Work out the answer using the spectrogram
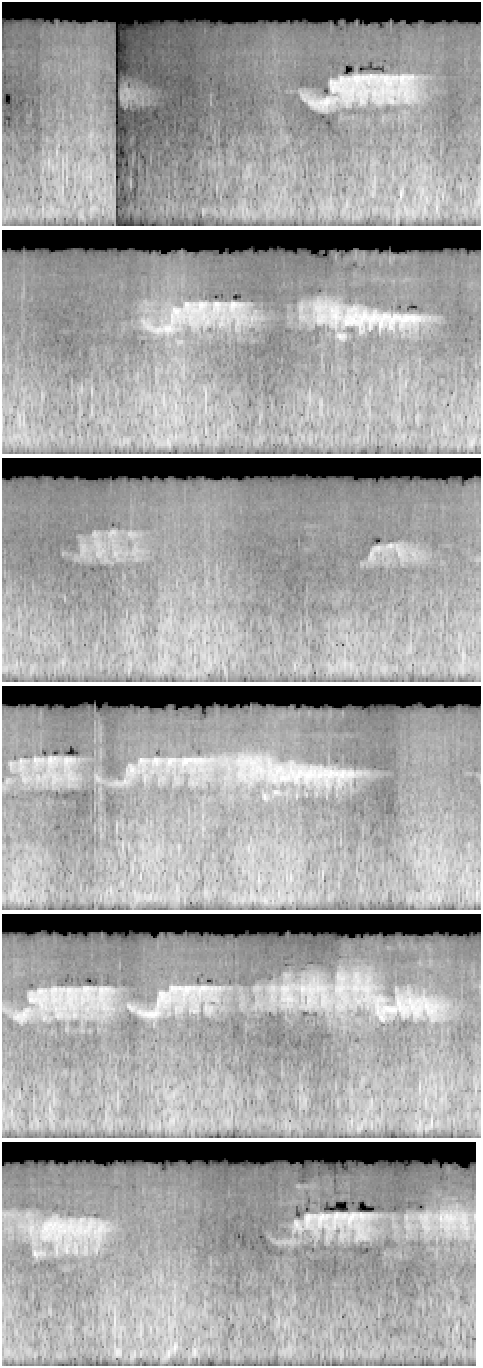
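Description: Repeated short, high bird calls, a phrase every second or two, over water splashing as koi churn at the pond's surface.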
